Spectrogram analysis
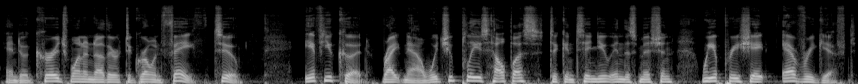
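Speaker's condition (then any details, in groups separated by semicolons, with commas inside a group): No condition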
